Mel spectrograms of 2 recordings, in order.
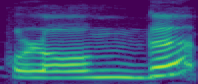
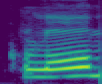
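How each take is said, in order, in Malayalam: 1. ഈ വാക്ക് കേൾക്കാവുന്ന b ശബ്ദത്തോടെയാണ് അവസാനിക്കുന്നത്. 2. ഈ വാക്ക് b ശബ്ദമില്ലാതെയാണ് അവസാനിക്കുന്നത്. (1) "കുളോംബ് പറയാറില്ല" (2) "കുളോം എന്നാണ് പറയാ, ... ബി സൈലന്റ് ആണ്"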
